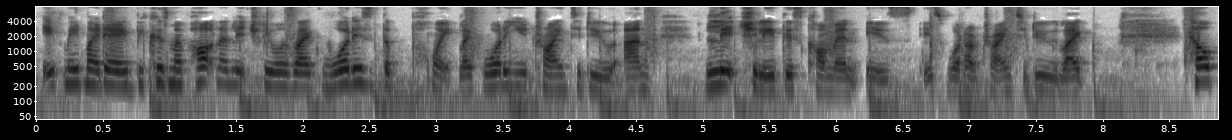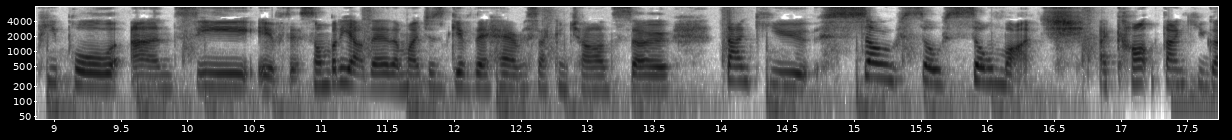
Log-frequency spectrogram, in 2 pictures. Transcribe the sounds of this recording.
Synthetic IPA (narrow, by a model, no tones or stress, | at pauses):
ɪt̚meɪd̚maɪdeɪbɨkʰʌzmaɪpʰɑɹʔⁿnə˞lɪtə˞l̩ˠiwʌzlaɪkwʌɾɨzðəpʰɔ̃ɪ̃nʔlaɪkwʌɾə˞jɨtʰɹ̥aɪɪ̃ŋtʰɨdɨə̃n | lɪɾə˞l̩ˠiðɪskʰɑmɛ̃ntɪz̥ɪzwʌɾãɪ̃mtʰɹ̥aɪɪ̃ŋtʰɨdɨlaɪk | hɛlˠpʰːipʰl̩ˠʔə̃nsiɪfðə˞z̥sʌ̃mbɾiaʊt̪̚ðə˞ðət̚maɪt̚d̥ʒ̥ʌs̬ɡ̥ɪvðə˞hɛɹɨsɛkn̩t͡ʃʰæ̃nsoʊθæ̃ŋkʰjɨsoʊsoʊsoʊmʌ̰t͡ʃaɪkʰæ̃nθæ̃ŋkʰjɨɡ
